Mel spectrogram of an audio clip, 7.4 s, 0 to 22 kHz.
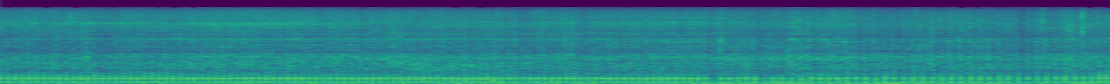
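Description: Honda XRE 300's single-cylinder four-stroke engine running steadily while the bike cruises at about 35 km/h, its note dropping a little past the middle.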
